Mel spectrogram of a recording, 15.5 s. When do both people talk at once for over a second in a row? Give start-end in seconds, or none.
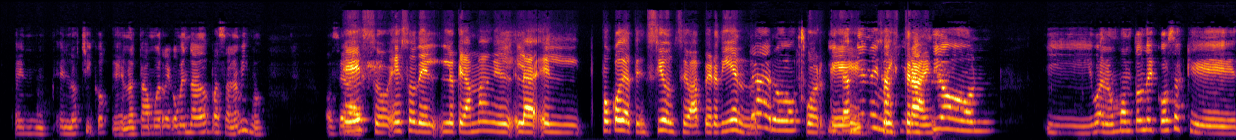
10.3-11.8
